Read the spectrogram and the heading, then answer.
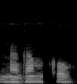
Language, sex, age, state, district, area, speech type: Santali, male, 45-60, Odisha, Mayurbhanj, rural, spontaneous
